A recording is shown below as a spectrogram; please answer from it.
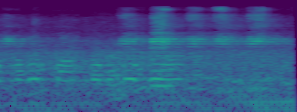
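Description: Roadside street noise: traffic with a brief vehicle horn, murmuring background voices, and a few light clinks of steel plates and utensils about a second in.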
